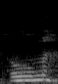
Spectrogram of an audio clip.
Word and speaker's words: om: a way of knowing the om which is om really is how you pronounce it i think the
